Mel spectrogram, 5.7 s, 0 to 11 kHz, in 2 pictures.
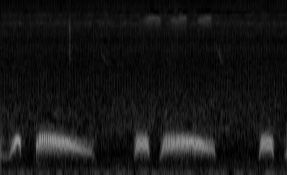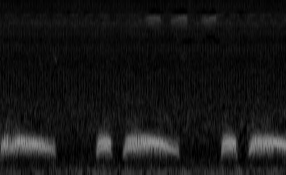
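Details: Spotted dove used as a lure for wild doves, giving low hollow coos: a short note followed by a longer, slightly falling croon, in pairs repeated roughly every 1.3 seconds, with faint high chirps in the background.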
